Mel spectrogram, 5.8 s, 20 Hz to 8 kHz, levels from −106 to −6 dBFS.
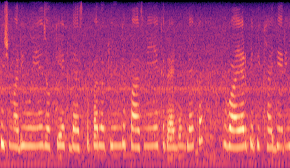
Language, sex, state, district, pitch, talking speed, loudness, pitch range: Hindi, female, Bihar, Purnia, 300 Hz, 195 wpm, -18 LUFS, 290-315 Hz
